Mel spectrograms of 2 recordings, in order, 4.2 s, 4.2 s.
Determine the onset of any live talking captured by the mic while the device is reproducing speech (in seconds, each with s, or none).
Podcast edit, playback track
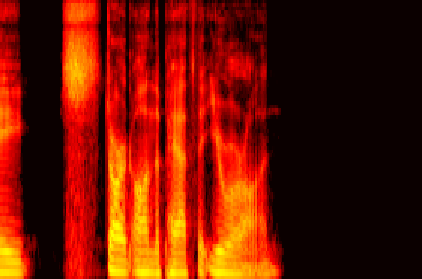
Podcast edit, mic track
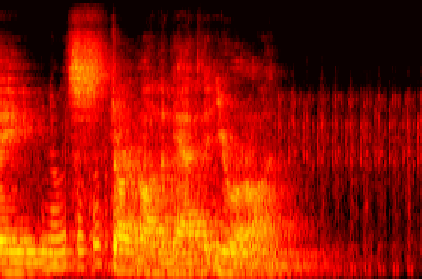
0.4 s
